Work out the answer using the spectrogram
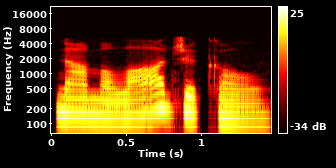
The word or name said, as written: nomological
